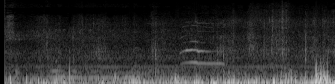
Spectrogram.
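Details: A male cat with a white-tipped tail, described as a Damat cat, seeking affection rather than food gives one short, rising then falling meow midway, over low rumbling handling noise and faint voices.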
